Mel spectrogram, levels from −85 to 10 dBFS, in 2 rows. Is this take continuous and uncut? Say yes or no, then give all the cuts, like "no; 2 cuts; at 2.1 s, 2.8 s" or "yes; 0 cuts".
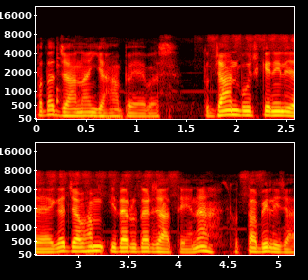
yes; 0 cuts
